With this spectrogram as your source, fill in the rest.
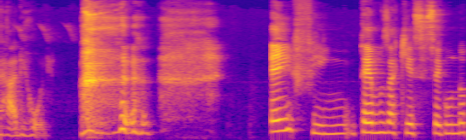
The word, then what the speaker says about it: Harry Hole: Eu fui investigar como é que se pronunciava esse nome, porque eu li tanto o primeiro livro, que é Morcegos, como esse segundo livro pensando em Harry Hole o tempo todo. Mas aí eu pensei, calma, gente, isso aqui é muito inglês e o cara é norueguês. Então eu investiguei, descobri que a pronúncia é Harry Rolly.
